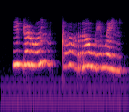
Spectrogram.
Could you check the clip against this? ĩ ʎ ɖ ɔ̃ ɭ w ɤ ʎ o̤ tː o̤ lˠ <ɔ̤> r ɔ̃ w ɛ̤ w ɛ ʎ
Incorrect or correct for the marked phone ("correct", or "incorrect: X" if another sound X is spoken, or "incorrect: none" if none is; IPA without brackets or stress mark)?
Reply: correct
